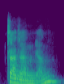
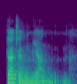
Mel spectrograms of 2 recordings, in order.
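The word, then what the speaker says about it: 짜장면: So, jjajangmyeon. So this is, there we go, pronounced as though it's sangjeot. Oops, jjajangmyeon.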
